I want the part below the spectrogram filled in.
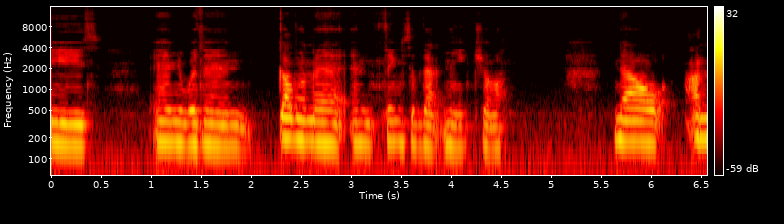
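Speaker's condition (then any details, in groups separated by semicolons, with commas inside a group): Quadriplegic cerebral palsy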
